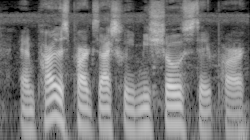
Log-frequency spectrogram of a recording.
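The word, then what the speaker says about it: Michaux: this park is actually michoa state park it's spelled with an aux to keep the french pronunciation of the name but i thought that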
